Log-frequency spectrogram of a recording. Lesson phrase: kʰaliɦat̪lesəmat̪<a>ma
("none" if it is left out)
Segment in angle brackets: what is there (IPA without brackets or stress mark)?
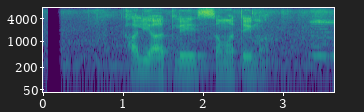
e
